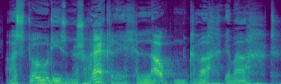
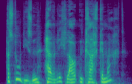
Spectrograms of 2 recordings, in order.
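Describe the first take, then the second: First: Slow, low growling lion; annoyed growl. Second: High, lively delighted question. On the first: Annoyed lion scolds Carla for the noise, slow growl. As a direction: growl it out slowly, thoroughly displeased. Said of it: "knurrte der Löwe verärgert". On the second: Carla marvels at the lion's noise, delighted. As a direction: ask it raised and thrilled. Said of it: "rief Carla entzückt". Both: A narrator's reading.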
